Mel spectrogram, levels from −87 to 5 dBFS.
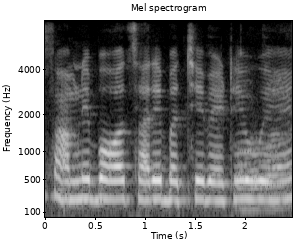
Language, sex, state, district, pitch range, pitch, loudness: Hindi, female, Maharashtra, Washim, 235-245 Hz, 240 Hz, -14 LUFS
